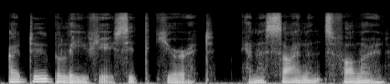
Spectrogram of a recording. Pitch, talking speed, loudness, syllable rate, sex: 95 Hz, 170 wpm, -17 LUFS, 5.5 syllables/s, male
